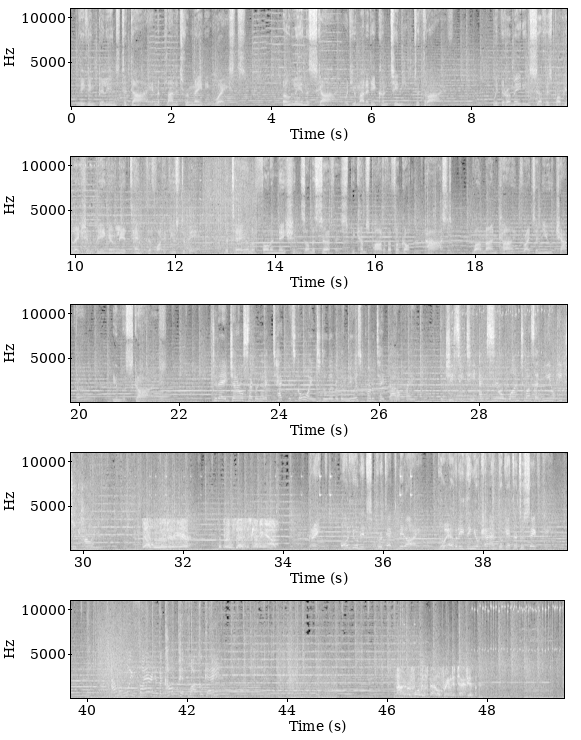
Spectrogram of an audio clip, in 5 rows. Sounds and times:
Music: 0.0s - 49.5s.

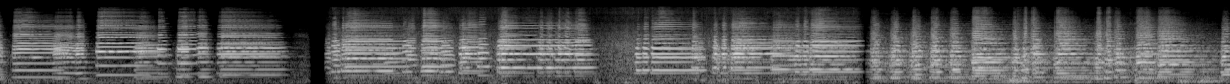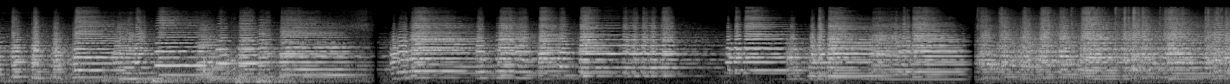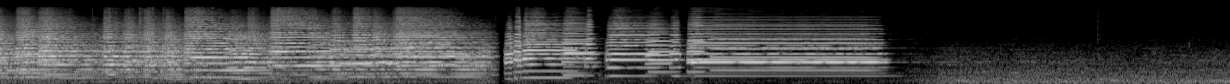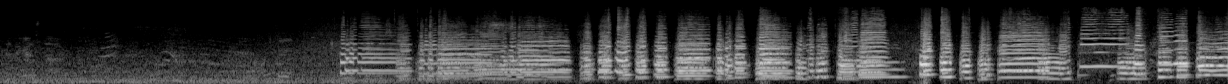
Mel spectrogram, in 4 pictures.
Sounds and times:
Happy music: 0.0s - 33.6s, 40.3s - 49.1s.

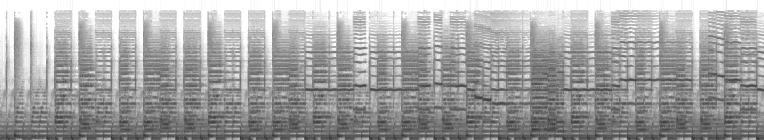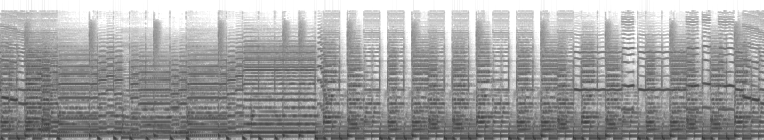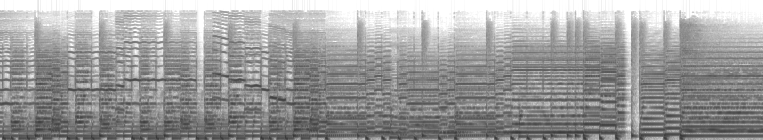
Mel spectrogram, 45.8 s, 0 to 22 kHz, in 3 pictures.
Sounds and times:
Music: 0.0s - 45.8s.

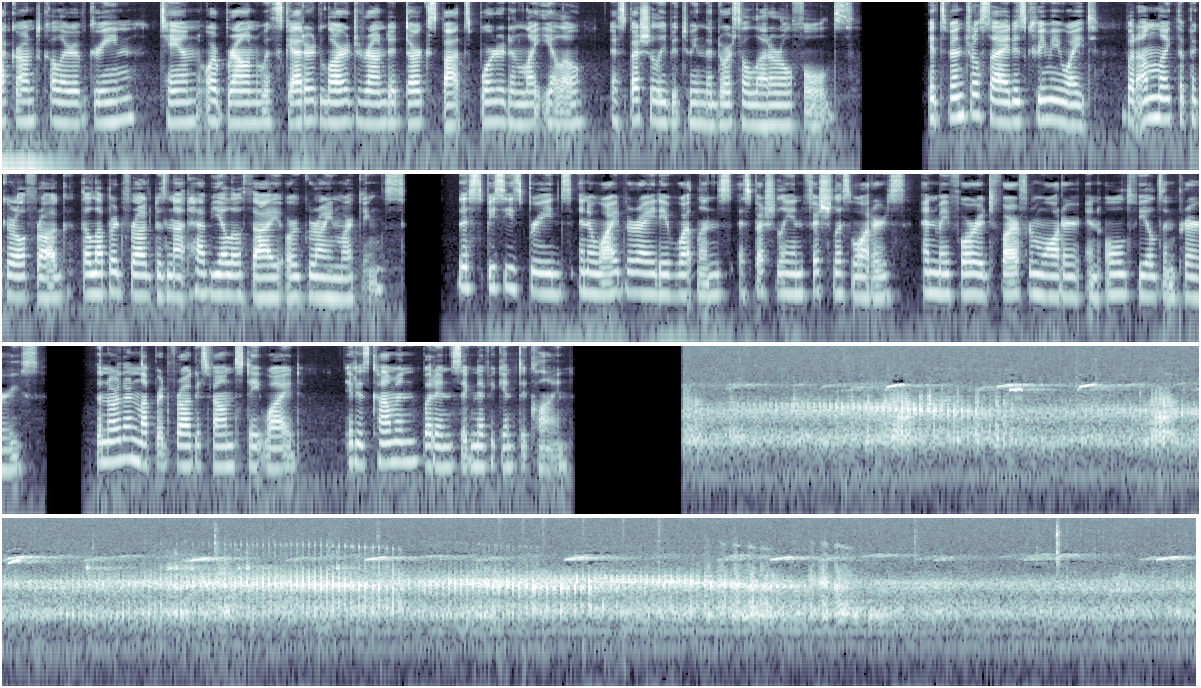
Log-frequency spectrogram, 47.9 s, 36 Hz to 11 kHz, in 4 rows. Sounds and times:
Speech: 0.0s - 8.6s, 9.3s - 16.0s, 16.6s - 29.6s.

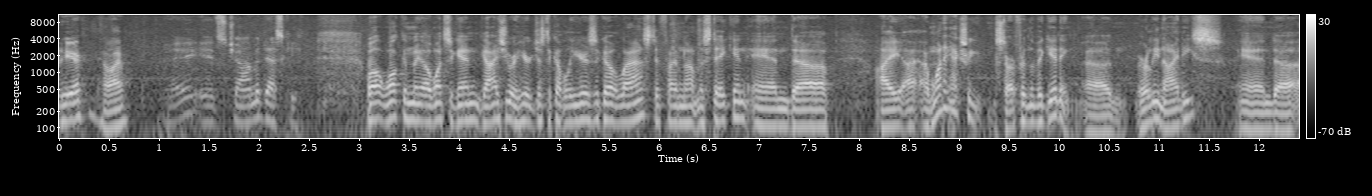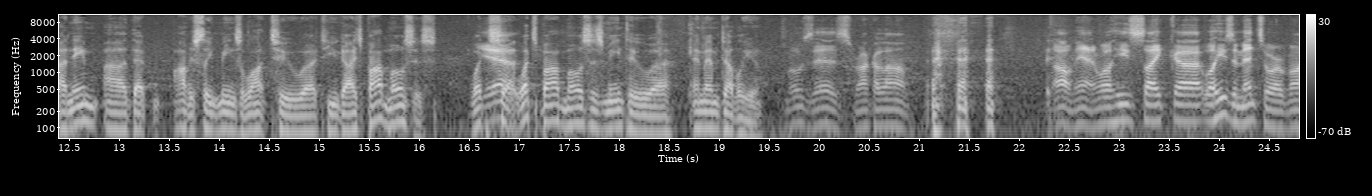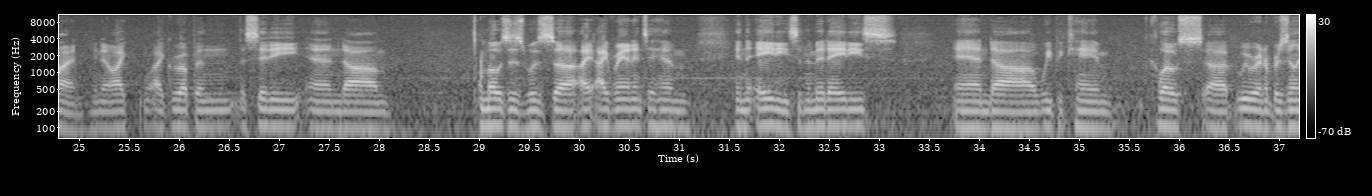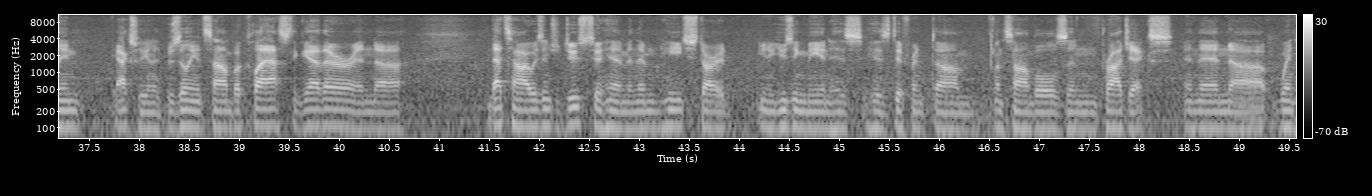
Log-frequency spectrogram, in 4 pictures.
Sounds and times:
Speech: 0.0s - 2.4s, 3.1s - 21.0s, 22.3s - 28.2s, 29.0s - 33.2s, 33.8s - 40.7s, 41.5s - 49.5s.

